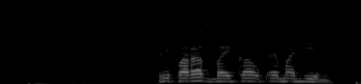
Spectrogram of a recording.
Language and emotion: Russian, neutral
